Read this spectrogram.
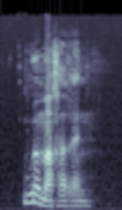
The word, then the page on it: horloger: France; [ɔʁ.lɔ.ʒe]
